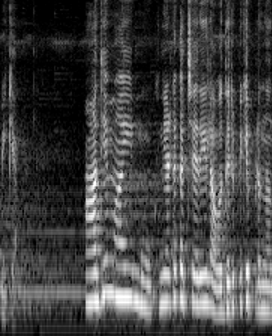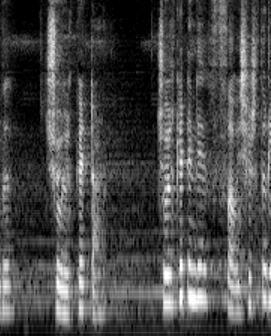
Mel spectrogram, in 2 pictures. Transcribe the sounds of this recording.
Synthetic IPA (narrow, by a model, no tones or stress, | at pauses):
pikʲːa̰ːm | aːd̪jɐmaːjimuːkʰinjaːʈːɐkɐt͡ɕːɐːɾijilɐʋɐd̪ɐɾipːikʲːɐpːeɽunːɐðɨ | t͡ɕoɭkeʈːaːɳɨ | t͡ɕoɭkeʈːinde̞sɐʋiɕeːʂɐt̪ːɐɣɐɭ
